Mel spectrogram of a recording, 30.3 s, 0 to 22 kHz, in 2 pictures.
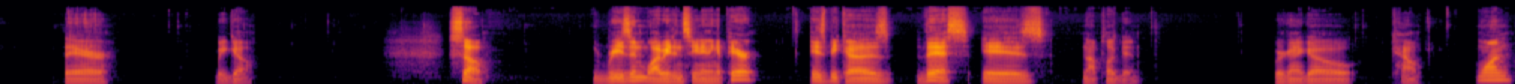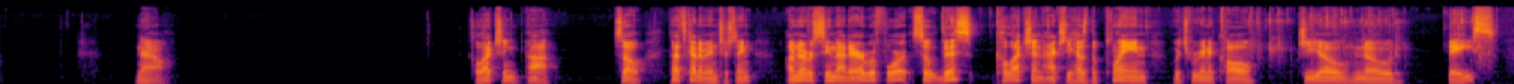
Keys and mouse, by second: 0.6 g, 2.7 middle click, 3.3 middle click, 4.1 middle click, 5.0 middle click, 10.3-11.4 drag, 13.5-14.8 drag, 15.8 middle click, 24.8 click, 26.2 click, 26.5-30.2 drag.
